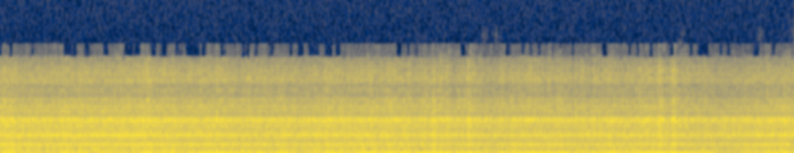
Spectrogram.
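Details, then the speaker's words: Chinese diesel heater (Vevor-type) restarting after fuel system bled of air: deep steady roar with no clear tone or knock, the blower already at full speed while the heater is still lighting; smoke comes from the exhaust. "Fan kicks on to high way too soon. I think it's going to keep going anyway, but the fan is way too optimistic."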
